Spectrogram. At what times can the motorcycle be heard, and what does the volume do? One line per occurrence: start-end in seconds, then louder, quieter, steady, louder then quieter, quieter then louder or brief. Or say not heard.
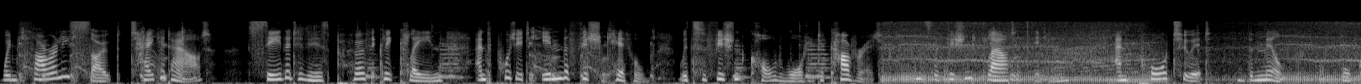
8.8-13.5 quieter then louder.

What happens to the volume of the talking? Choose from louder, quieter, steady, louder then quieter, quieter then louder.
steady.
